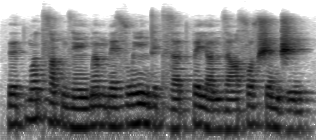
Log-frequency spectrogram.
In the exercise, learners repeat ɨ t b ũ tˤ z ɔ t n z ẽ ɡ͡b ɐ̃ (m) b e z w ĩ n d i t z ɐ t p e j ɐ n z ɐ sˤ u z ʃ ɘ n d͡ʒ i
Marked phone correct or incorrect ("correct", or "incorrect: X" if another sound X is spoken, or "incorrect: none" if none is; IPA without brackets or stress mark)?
correct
